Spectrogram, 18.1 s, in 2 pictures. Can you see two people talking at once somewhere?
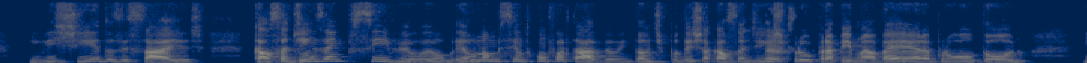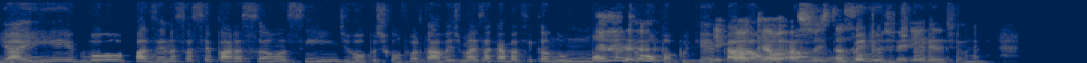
Yes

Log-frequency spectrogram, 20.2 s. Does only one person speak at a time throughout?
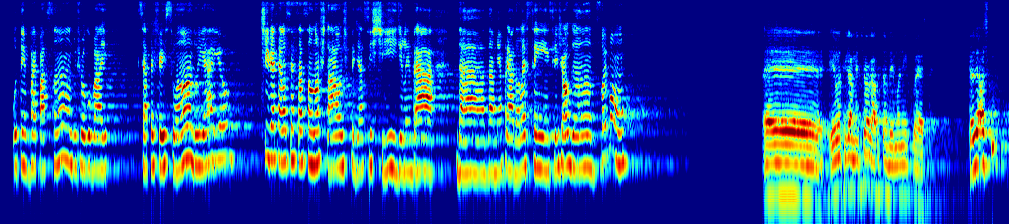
Yes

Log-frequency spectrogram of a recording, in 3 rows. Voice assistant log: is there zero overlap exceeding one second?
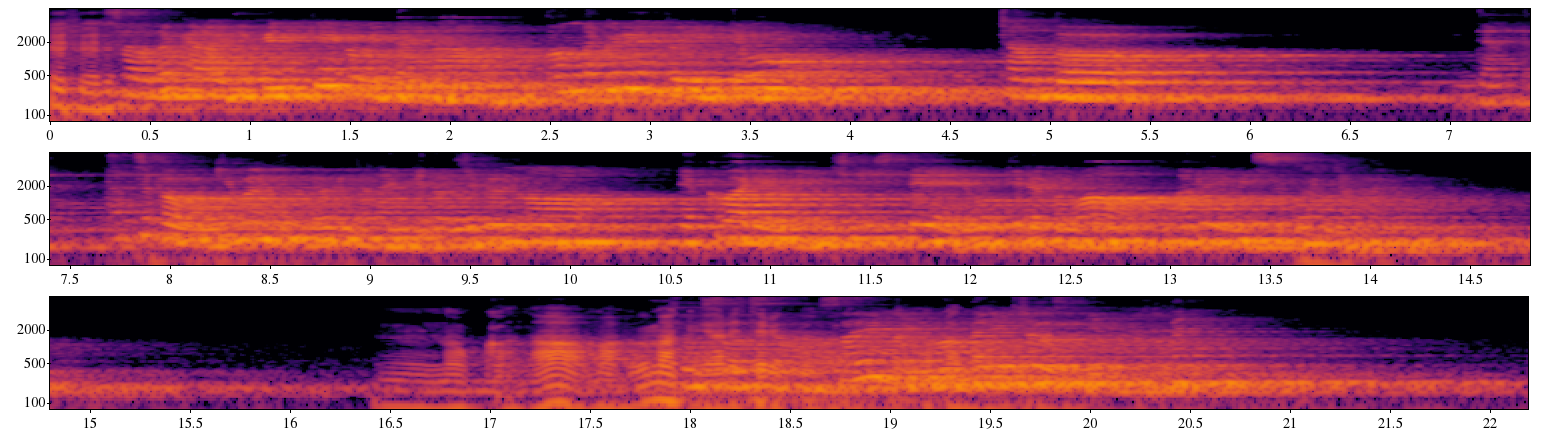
No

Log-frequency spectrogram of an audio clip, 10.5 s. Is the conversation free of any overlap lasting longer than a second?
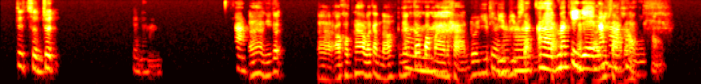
No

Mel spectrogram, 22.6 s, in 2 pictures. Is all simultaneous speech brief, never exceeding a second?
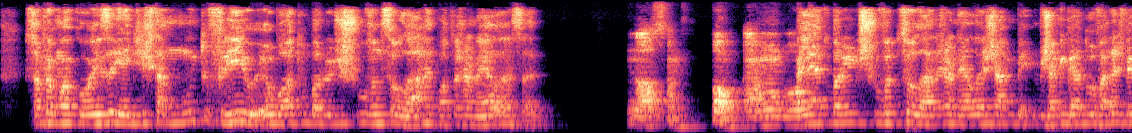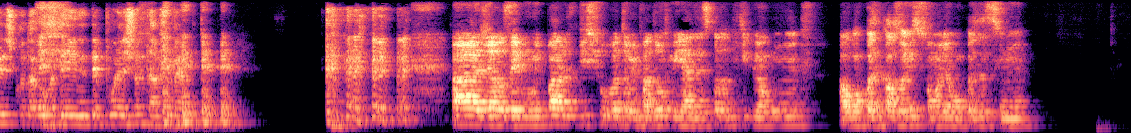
Yes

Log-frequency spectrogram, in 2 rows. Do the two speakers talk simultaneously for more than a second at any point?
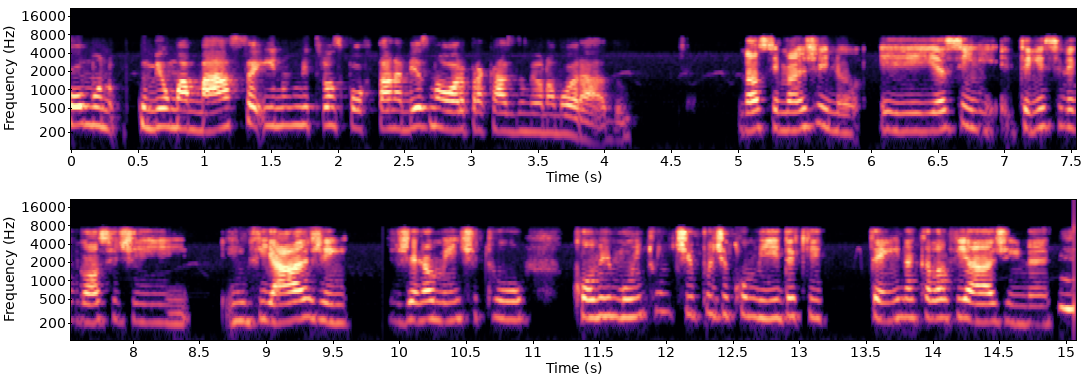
No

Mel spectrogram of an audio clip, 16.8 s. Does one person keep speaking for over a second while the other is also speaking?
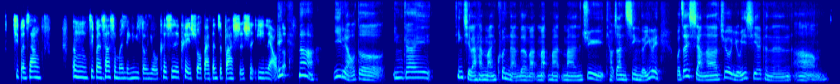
No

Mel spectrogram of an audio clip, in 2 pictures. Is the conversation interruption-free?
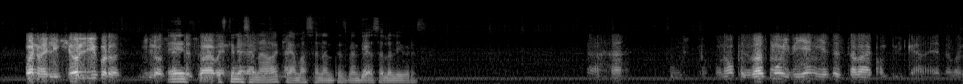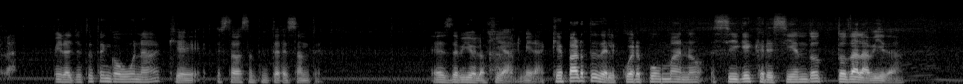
No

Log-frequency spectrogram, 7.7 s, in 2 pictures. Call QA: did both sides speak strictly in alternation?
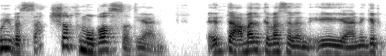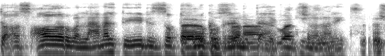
No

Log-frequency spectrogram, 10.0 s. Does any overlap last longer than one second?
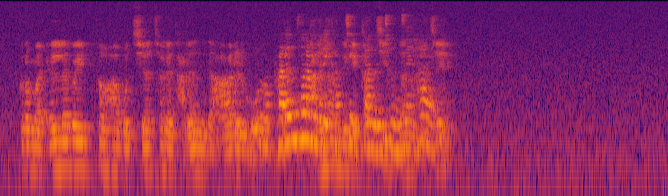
Yes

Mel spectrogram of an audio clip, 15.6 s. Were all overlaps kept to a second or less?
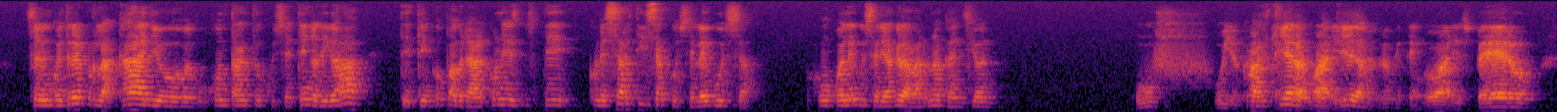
No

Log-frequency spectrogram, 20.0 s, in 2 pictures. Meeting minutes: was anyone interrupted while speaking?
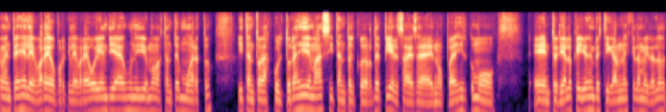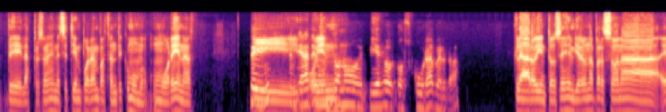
Yes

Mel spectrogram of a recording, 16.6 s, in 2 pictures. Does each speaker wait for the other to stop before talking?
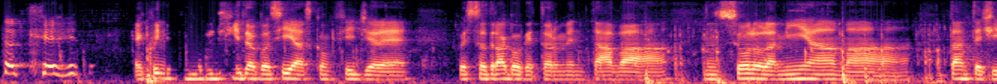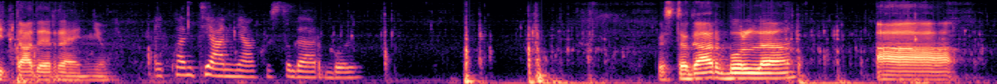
Yes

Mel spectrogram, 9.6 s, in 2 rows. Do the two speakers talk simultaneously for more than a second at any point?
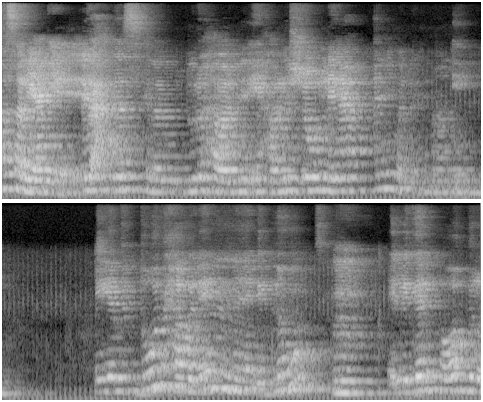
No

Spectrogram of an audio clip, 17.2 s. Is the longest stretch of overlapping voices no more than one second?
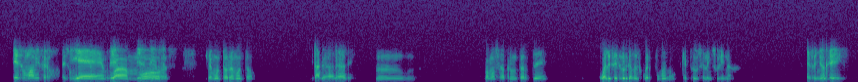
No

